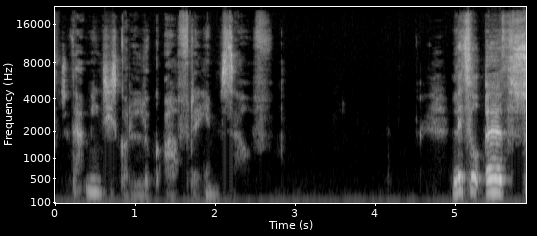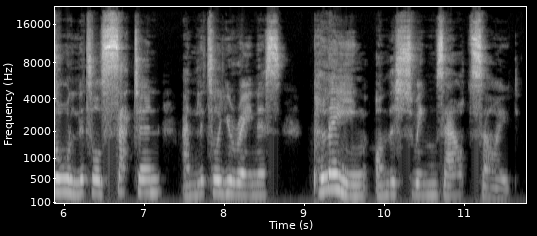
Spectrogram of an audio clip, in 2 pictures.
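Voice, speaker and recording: Reading a picture book to young kids, this storyteller gives a dramatic, expressive narration, slipping in whispered asides to the audience. She has a medium-pitched, darkish voice and speaks slowly.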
